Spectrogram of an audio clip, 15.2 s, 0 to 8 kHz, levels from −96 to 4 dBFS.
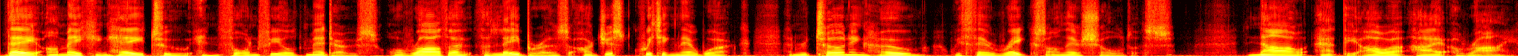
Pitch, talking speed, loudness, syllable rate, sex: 115 Hz, 125 wpm, -20 LUFS, 3.7 syllables/s, male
